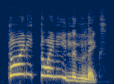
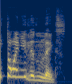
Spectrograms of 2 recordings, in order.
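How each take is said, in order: First: High, squeaky mock on "Tiny, tiny little legs". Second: Said in the usual way. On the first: Mocking Wilder's small legs to the podcast host in a high squeak. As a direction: squeak it like something tiny and silly.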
